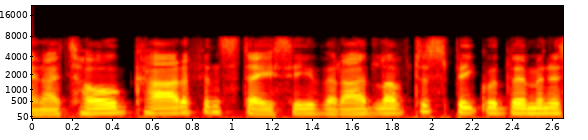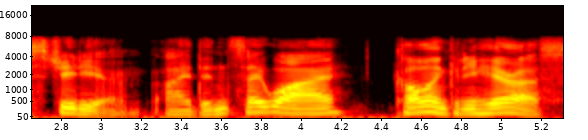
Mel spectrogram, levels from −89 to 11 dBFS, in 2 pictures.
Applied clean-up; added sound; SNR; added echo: none; none; none; none.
